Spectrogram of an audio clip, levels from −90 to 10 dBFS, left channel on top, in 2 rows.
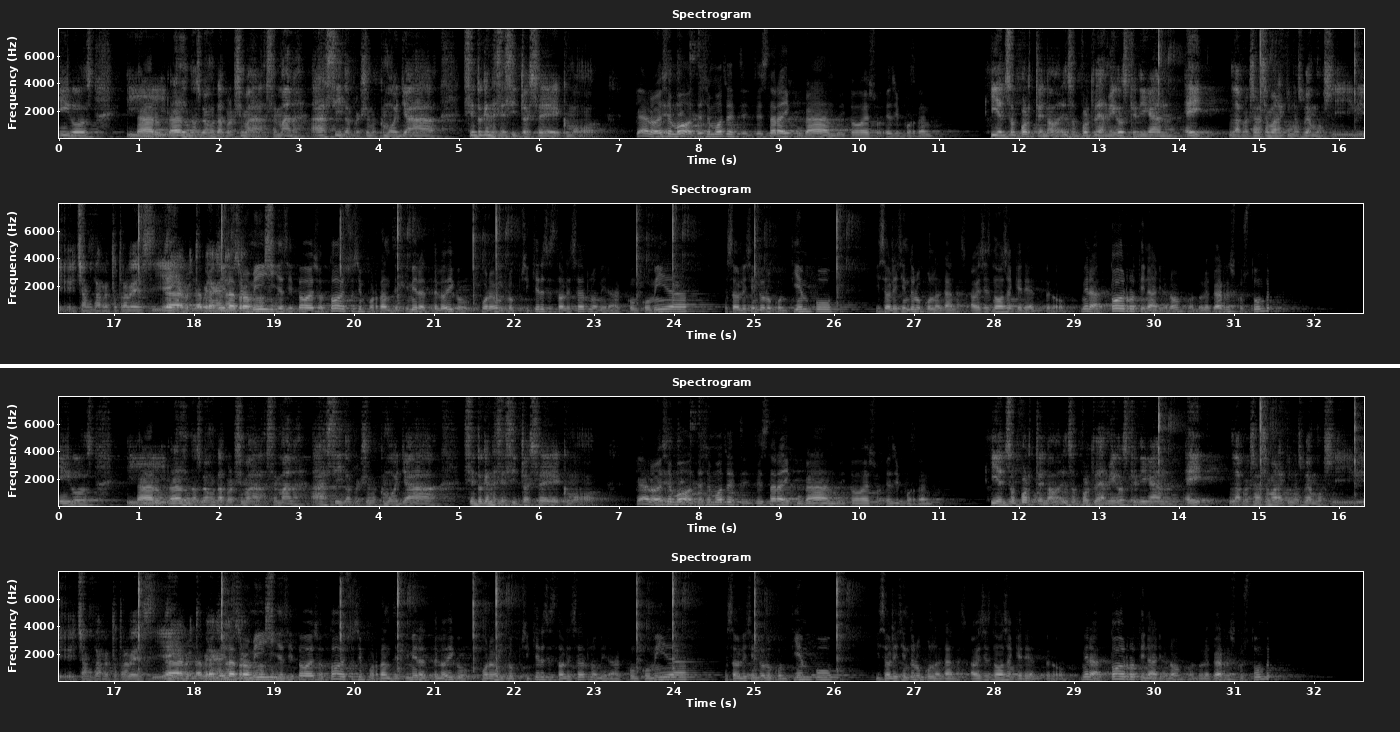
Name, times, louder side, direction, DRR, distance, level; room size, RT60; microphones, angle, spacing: voice 1, 0.0-6.8 7.5-8.0 11.6-14.3 14.6-19.0, left 3 dB, 75° left, 6 dB, 1.8 m, -43 dB
voice 2, 1.0-1.6 7.2-10.9 17.6-24.2 24.6-26.0 26.5-31.4, left 1 dB, 15° left, 9 dB, 1.0 m, -40 dB
sound 1, 13.7-14.0 15.0-15.3 16.2-16.6 17.3-17.5 18.3-18.7 19.8-20.0 20.5-20.8 21.5-22.0 23.4-24.2 25.0-26.3 26.7-26.8, right 4 dB, 5° right, 0.8 m, -47 dB
26.5 x 21.5 x 8.3 m, 1.2 s
head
